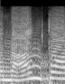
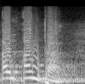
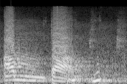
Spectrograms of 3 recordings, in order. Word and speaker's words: أنعمت: Jadi kebanyakan bacanya an'amta. An'amta, amta. Amta itu dia hamzah. Nah, nggak ada maknanya, tapi kalau an'amta artinya engkau berikan. Jadi di sini perhatikan pada an'amta ainnya jangan sampai diganti menjadi hamzah.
